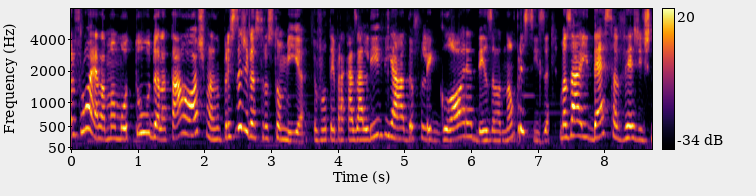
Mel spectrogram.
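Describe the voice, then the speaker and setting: A young woman with a fairly high voice tells a painful personal story straight to her viewers. She sounds emotional and confiding, and soft music plays faintly behind her. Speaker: vlogger mother.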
